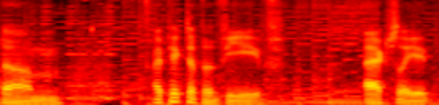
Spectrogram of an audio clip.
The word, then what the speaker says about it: Vive: vive hmm just uh i think that's how you're supposed to pronounce it and not not five i think five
